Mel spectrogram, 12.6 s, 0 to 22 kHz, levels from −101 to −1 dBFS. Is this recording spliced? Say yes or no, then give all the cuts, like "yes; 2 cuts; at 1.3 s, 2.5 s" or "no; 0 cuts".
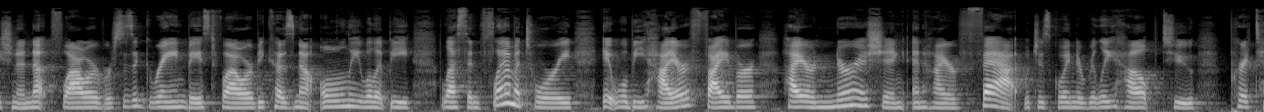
no; 0 cuts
